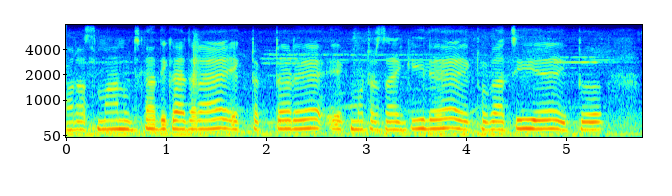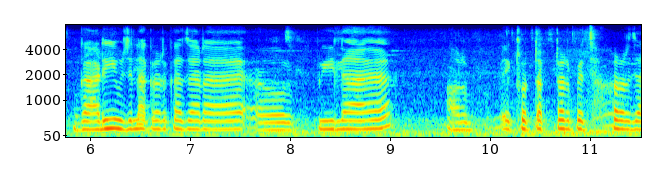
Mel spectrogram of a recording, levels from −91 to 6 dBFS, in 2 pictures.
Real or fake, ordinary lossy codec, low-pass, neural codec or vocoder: real; none; none; none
